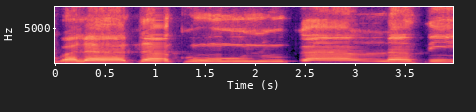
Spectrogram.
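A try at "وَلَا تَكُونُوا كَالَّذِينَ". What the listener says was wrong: Nu-nya panjang. Nu ya. Panjangkan. Wala takunu, panjangkan.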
